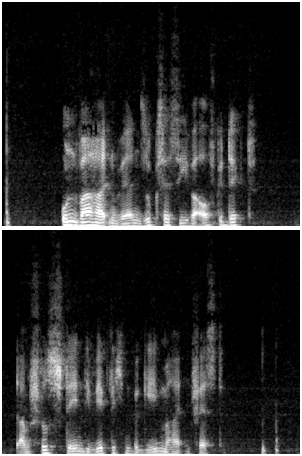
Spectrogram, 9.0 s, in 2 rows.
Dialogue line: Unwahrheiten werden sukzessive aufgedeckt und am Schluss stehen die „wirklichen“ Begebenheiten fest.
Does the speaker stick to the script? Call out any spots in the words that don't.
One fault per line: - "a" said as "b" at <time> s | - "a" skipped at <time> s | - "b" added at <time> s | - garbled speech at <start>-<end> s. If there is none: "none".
- "und" skipped at 3.8 s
